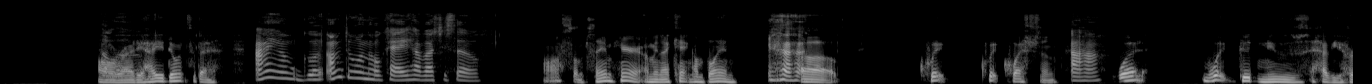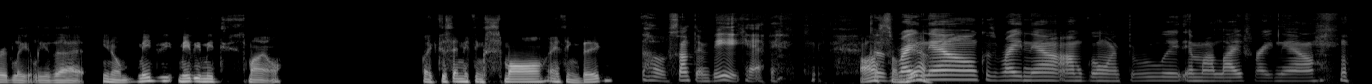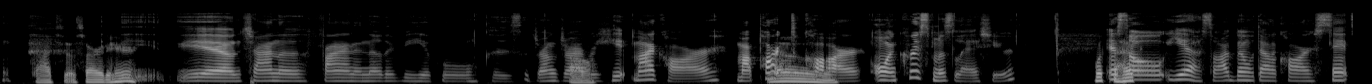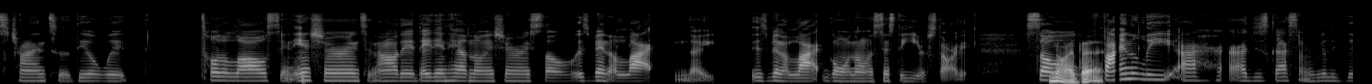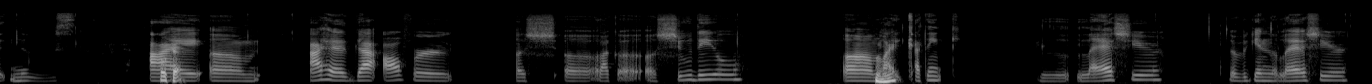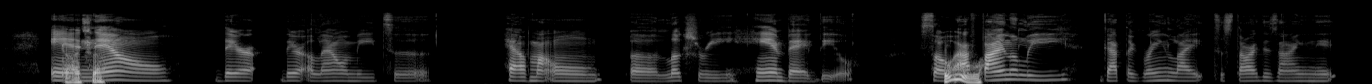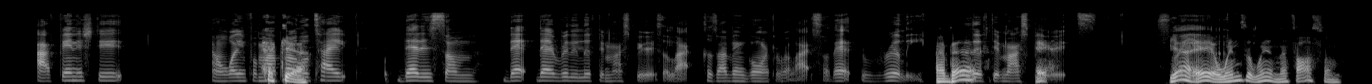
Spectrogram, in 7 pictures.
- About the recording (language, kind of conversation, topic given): English, unstructured, What good news have you heard lately that made you smile?
- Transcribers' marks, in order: laugh; tapping; other background noise; laughing while speaking: "happened"; chuckle; stressed: "parked"; stressed: "really"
